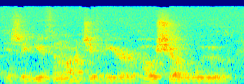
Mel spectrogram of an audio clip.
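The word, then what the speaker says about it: He Shou Wu: And so this one is a youth and longevity herb, Ho Shou Wu. It's funny, it's spelled H-E, but it sounds like it should be H-O. It can be either way.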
